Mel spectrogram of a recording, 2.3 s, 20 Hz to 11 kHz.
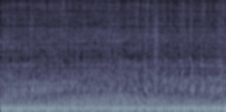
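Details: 2004 KTM 50cc Mini Adventure two-stroke after rebuild (new piston ring, gaskets, cleaned carburetor, fixed petcock, polished exhaust): quick, even buzz at steady pitch, no stumbles or rattles; clean normal idle.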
